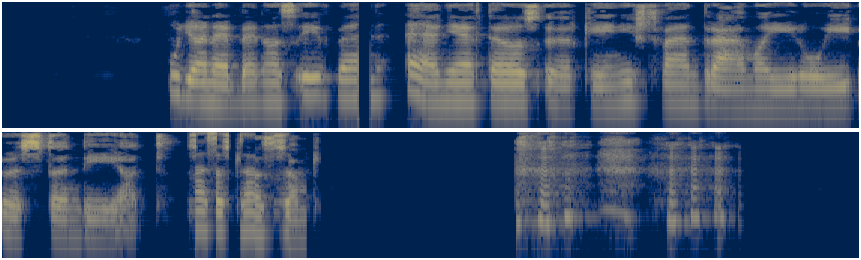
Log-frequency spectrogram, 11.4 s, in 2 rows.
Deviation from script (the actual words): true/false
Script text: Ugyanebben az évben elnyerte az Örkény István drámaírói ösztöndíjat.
true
